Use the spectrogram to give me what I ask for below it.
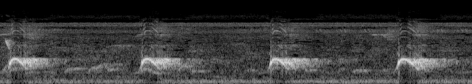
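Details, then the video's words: Haruai, or peafowl, calling in the interior of Kalimantan: four loud calls, each starting sharply, holding level and then trailing off. They repeat evenly about every 1.3 seconds over constant background hiss. "DI PEDALAMAN KALIMANTAN MASIH ADA SUARA BURUNG HARUAI / BURUNG MERAK"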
